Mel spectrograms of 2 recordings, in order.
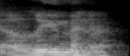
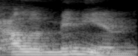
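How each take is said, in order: First: The word is said with four syllables. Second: The word is said with five syllables. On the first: This is how people in the US say it. "They pronounce it aluminum" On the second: This is how the speaker's own country says it. "We say aluminium"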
